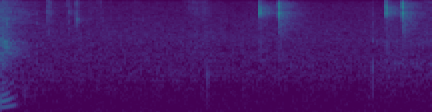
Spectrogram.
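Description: Near silence with a few short, faint clicks from working the computer: one a little over a second in and another near the end.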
